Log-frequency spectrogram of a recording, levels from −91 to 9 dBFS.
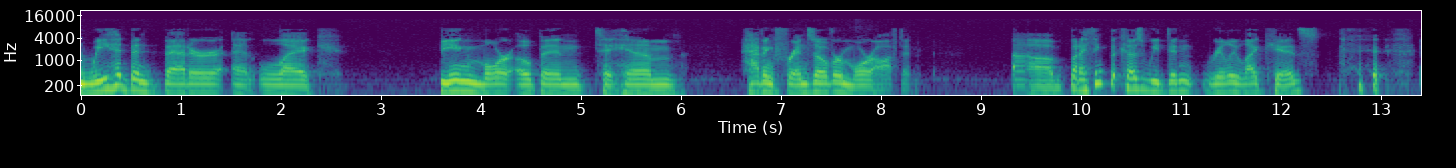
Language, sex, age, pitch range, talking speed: English, male, 30-49, 100-130 Hz, 115 wpm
